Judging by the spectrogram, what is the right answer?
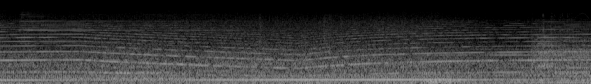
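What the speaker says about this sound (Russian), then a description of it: "Включим сирену." A police car siren wails continuously in the video game L.A. Noire, a steady tone that sweeps through its cycle over an unbroken, loud bed of engine and traffic noise, with no one talking.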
